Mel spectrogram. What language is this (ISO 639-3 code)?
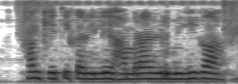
bho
